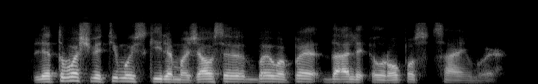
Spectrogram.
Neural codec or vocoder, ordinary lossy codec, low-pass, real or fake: codec, 16 kHz, about 1 kbps, DyCAST, with the encoder's durations; Opus, 16 kbps; 7.2 kHz; fake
